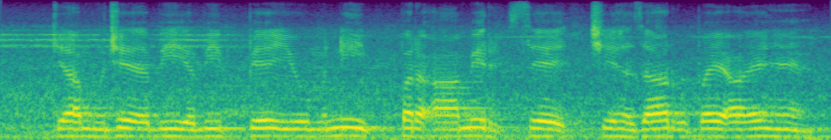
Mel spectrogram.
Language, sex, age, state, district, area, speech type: Urdu, male, 60+, Uttar Pradesh, Shahjahanpur, rural, read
